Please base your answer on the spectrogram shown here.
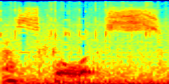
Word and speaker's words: Aeschylus: name is looks like this and it is pronounced aeschylus escalus was a soldier at marathon he fought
